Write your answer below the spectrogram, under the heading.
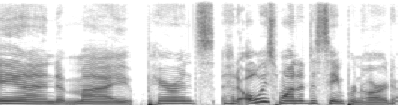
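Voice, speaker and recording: A woman's normal speaking voice, fairly high-pitched, with an American accent and ordinary pitch variation, in a very clean recording with a silent background and a dry, close sound with no echo. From upstate New York, Fulton County. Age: 20s. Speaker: college student and pageant titleholder. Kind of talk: radio interview.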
